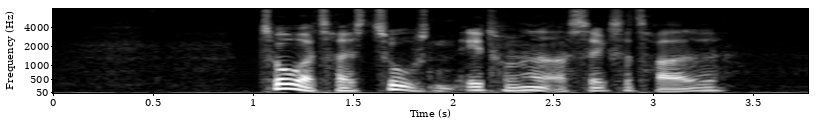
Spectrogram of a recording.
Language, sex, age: Danish, male, 48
